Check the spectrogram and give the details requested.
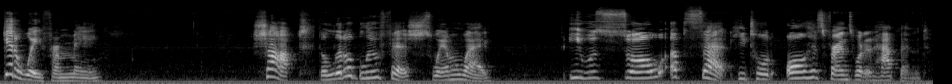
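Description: Bright, lively young woman reading aloud. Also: a little high, a little slow, poor audio. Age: young adult. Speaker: storybook reader. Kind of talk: expressive children's read-aloud. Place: small room at home, indoors.

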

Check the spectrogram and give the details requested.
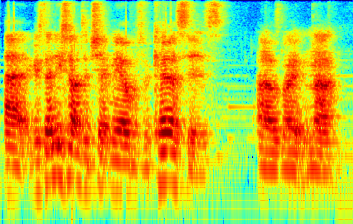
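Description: A young man with a low voice recounts things casually and haltingly. He sits a little away from the microphone in a roomy space. Faint music plays underneath. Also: lively intonation, recorded from a distance. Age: 20s. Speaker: guest, fellow live roleplayer. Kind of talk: casual chat, recounting a scene. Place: small room at home with costumes.

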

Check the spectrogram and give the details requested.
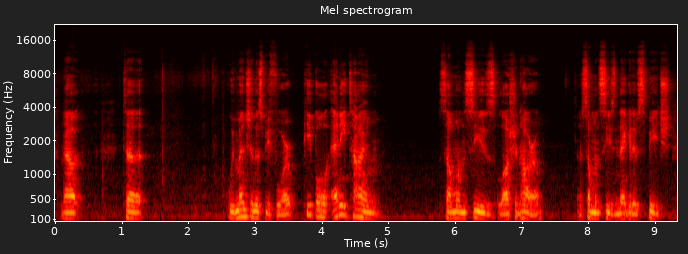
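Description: A man around forty giving an informal religious lesson in a conversational way, reading Hebrew phrases and explaining them with everyday examples, recorded at a desk in a home room. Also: fairly low pitch. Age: 30s to 40s. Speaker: religious teacher. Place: small home room, indoors. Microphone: webcam or device mic at desk distance.

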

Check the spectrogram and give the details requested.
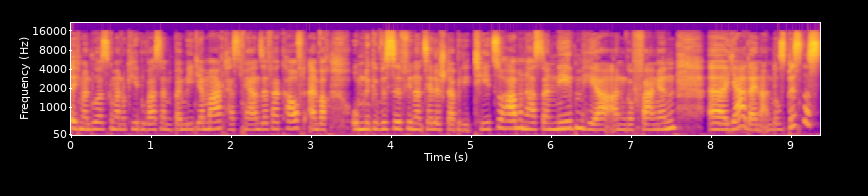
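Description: Higher-pitched woman hosting a conversational podcast. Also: a bit bright. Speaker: podcast host, interviewer.

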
